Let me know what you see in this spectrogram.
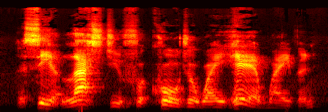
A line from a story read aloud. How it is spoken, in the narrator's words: snarls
